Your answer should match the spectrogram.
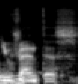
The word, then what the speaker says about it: Juventus: Juventus.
